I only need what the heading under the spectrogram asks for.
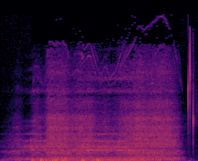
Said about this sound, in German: meine Nase ist so zu und so verstopft, dass ich die an sich gar nicht aufbekomme. Und wenn ich anfange, durch die Nase zu atmen,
